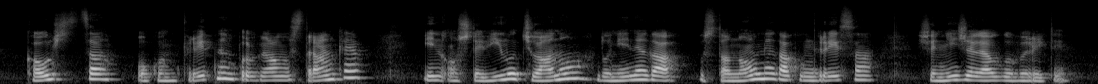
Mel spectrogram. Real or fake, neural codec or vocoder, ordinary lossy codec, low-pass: fake; autoencoder, 48 kHz, 32 numbers a frame, DAC-VAE, trained on Japanese speech; none; 19.8 kHz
